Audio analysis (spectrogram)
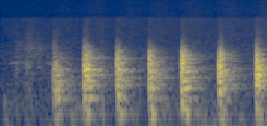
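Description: Seven sharp hollow knocks on the metal tailgate of a used car, type GL, come close and loud in an even rhythm of roughly four per second.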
